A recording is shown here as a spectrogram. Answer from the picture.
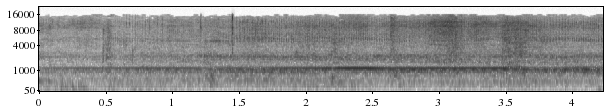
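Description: Saltwater fishing reel's drag clicking and buzzing as a hooked fish pulls line off it, over a steady high whine.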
